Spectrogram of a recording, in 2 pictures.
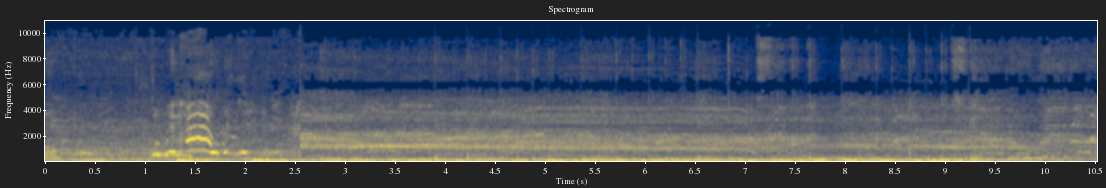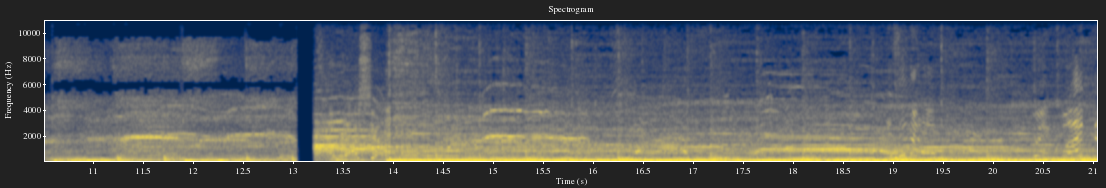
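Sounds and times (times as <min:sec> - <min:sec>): crowd yelling along: 0:00.0 - 0:21.0.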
